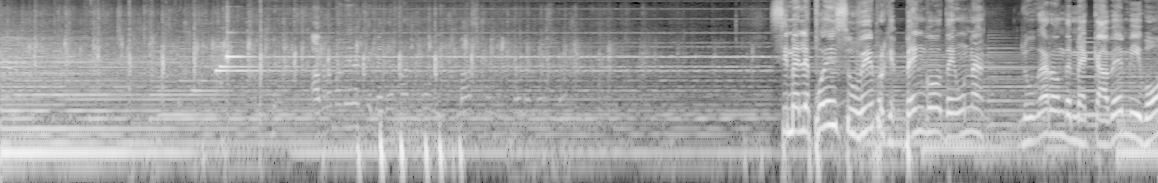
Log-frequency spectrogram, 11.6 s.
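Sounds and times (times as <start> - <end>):
applause: 0.0 - 7.8
speech: 7.8 - 11.5.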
